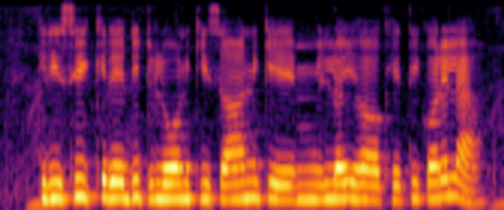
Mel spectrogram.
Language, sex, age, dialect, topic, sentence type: Magahi, male, 36-40, Western, banking, question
